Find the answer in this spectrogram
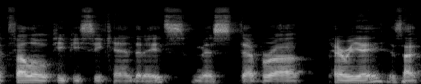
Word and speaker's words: Perrier: PPC candidates Miss Deborah perier is that correct it is yeah just like the water that's good that's what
